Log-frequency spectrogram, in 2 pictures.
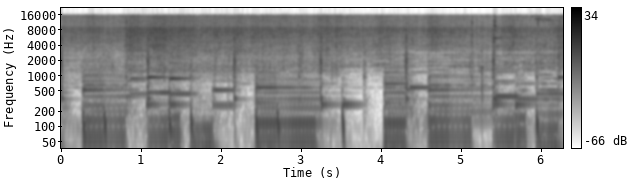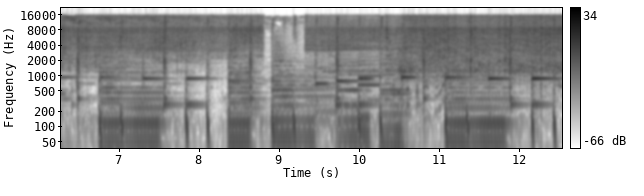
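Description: Sticky rice sizzling as it fries in hot oil in a wok, with a metal spatula stirring near the end. Background music with a melody and steady beat plays over it.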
